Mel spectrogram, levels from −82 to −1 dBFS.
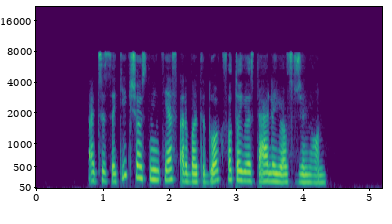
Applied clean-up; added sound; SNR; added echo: neural mask model DeepFilterNet 3.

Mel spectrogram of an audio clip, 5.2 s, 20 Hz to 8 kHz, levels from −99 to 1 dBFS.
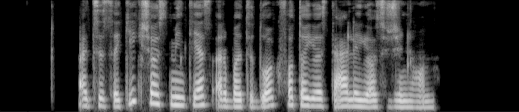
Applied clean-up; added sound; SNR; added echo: none; none; none; none.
